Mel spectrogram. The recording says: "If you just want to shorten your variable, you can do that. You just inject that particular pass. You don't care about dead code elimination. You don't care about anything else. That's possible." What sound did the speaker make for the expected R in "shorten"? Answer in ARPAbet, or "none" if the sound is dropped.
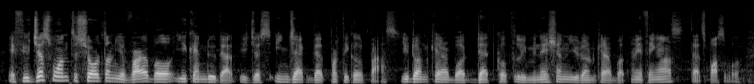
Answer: R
